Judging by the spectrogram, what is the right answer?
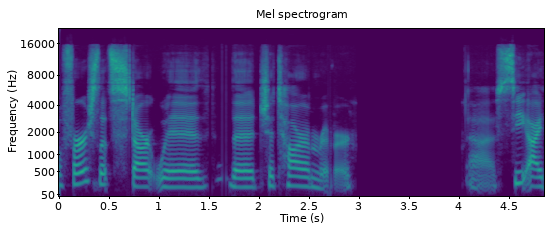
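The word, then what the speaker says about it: Citarum: okay so so first let's start with the chittaram river uh CI t a r u m it's pronounced the chattar river technically it's the tarum river if you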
